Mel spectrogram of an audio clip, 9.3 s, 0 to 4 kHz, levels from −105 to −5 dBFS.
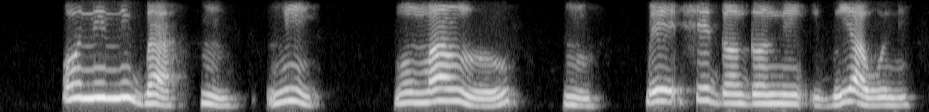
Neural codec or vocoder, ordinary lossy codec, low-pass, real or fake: codec, 44.1 kHz, 7.8 kbps, DAC; Opus, 32 kbps; 3.6 kHz; fake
